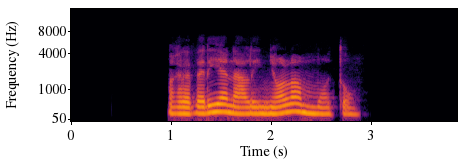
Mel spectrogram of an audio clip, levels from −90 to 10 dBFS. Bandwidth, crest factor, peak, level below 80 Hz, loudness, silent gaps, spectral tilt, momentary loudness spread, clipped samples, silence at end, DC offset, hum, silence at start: 5.2 kHz; 16 dB; -2 dBFS; -60 dBFS; -16 LUFS; none; -10.5 dB/octave; 14 LU; under 0.1%; 1 s; under 0.1%; none; 0.95 s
